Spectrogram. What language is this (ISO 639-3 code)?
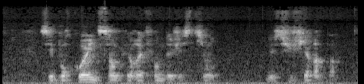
fra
